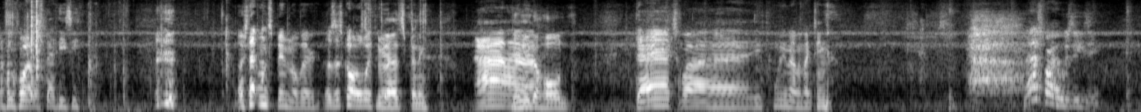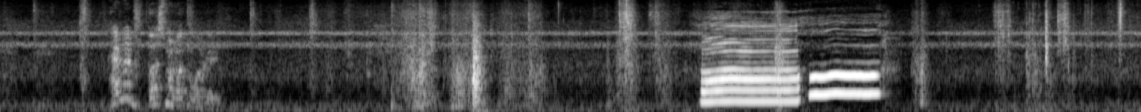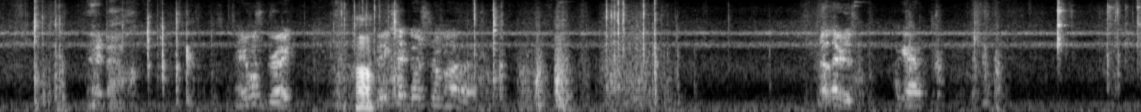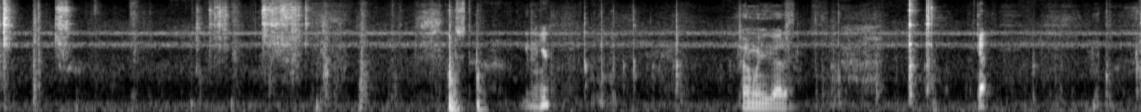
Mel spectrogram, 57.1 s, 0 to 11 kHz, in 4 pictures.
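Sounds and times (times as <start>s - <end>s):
person humming held notes: 23.0s - 25.4s.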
